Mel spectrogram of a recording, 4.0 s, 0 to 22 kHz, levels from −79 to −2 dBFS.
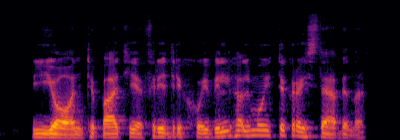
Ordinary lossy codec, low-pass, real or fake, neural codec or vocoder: AAC, 64 kbps; 14.4 kHz; real; none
